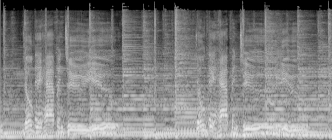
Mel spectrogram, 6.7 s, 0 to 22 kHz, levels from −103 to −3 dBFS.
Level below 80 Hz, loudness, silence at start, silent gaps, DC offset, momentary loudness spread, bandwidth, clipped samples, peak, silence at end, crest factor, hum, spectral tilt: -50 dBFS; -16 LUFS; 0 s; none; under 0.1%; 5 LU; 19 kHz; under 0.1%; -2 dBFS; 0 s; 14 dB; none; -5.5 dB/octave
